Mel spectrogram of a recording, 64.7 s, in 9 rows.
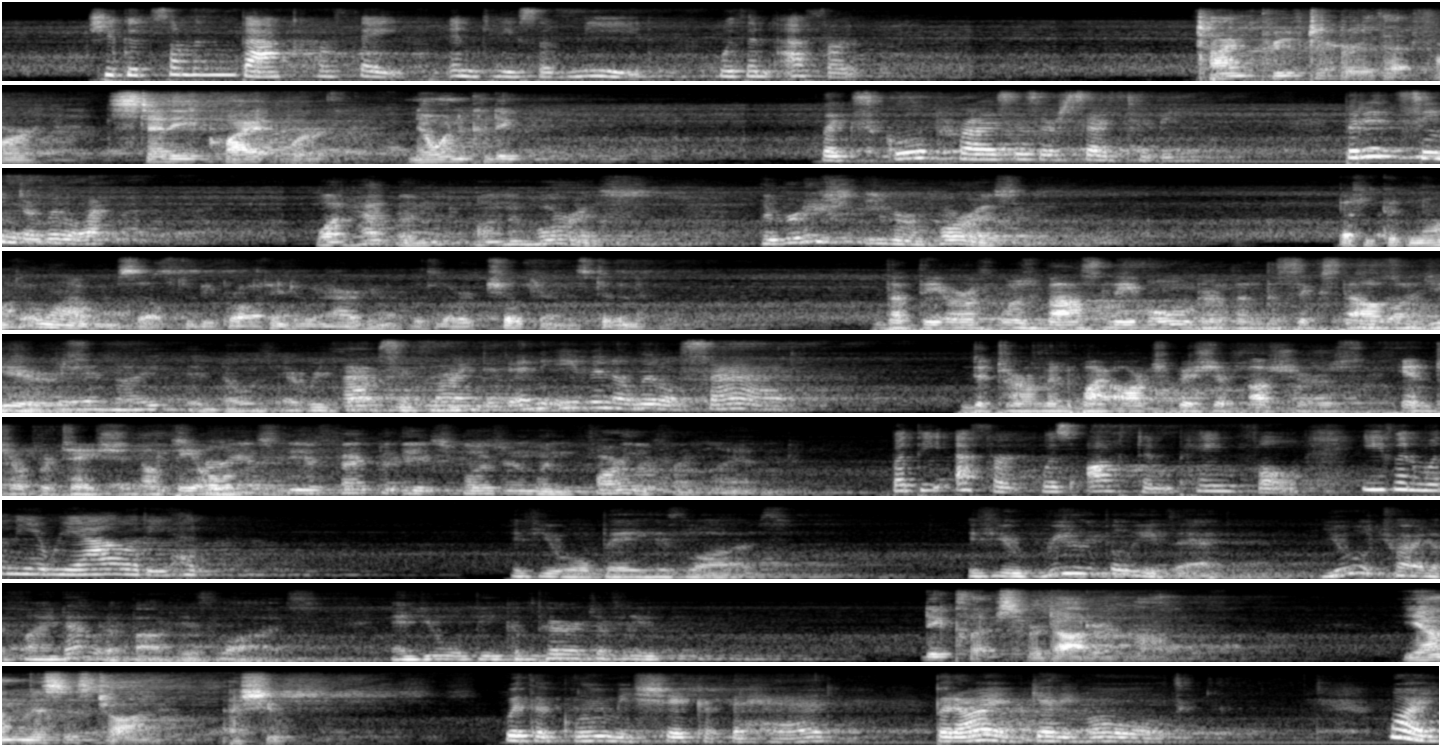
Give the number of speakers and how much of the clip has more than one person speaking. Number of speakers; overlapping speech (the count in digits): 7, about 4%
